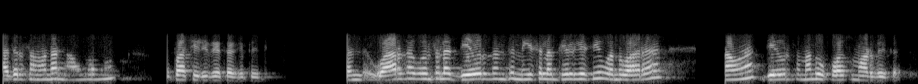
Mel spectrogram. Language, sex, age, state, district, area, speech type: Kannada, female, 60+, Karnataka, Belgaum, urban, conversation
